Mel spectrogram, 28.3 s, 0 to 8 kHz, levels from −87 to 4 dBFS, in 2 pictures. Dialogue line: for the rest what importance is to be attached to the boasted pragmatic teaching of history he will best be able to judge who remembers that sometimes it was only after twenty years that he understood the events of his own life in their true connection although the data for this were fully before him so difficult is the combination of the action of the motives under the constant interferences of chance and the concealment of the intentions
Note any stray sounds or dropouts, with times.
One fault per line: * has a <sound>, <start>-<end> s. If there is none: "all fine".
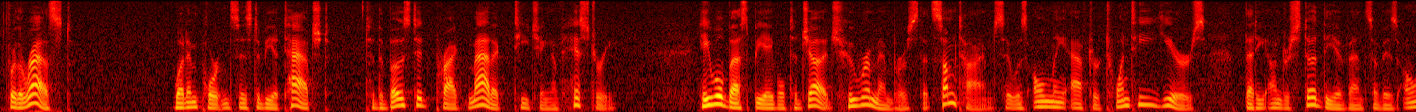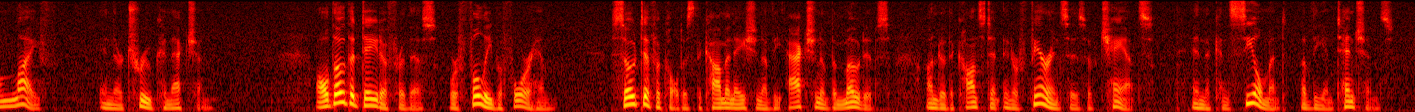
all fine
